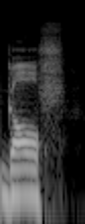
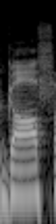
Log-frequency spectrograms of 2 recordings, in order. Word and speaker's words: Goff: A couple of those deep balls are ones that, that Mr. Golf or Goff, I'm not sure which one, Jared Goff.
